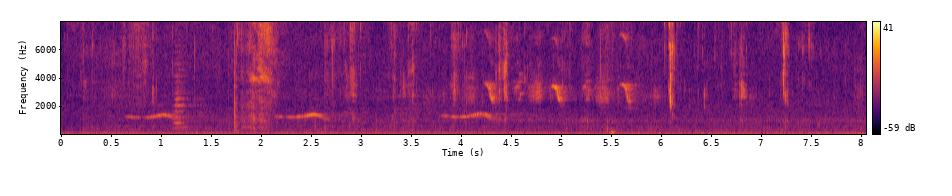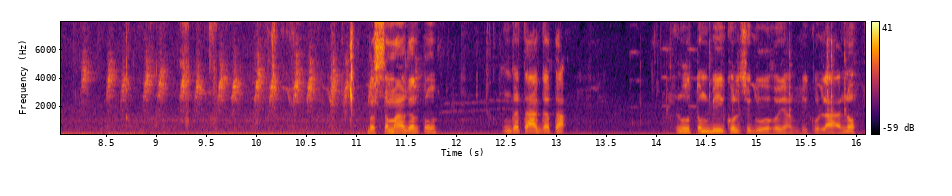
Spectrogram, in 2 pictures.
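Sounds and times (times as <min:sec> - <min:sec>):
low steady hum: 0:00.0 - 0:16.0
bird whistling call: 0:00.6 - 0:01.3, 0:02.0 - 0:02.8, 0:03.8 - 0:05.0
person chewing and lip-smacking: 0:01.8 - 0:10.2, 0:12.0 - 0:12.5.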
